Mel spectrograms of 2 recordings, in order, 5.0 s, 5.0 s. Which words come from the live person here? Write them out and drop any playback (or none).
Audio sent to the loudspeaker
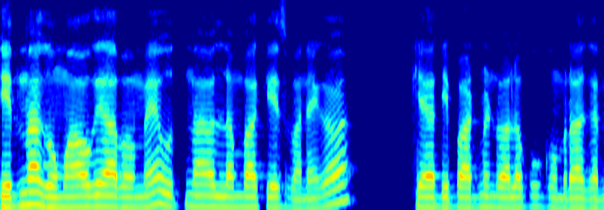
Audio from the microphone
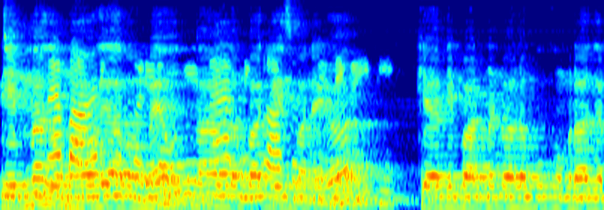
मैं बाहर क्यों खड़ी रहूंगी मैं अपनी क्लासेस लेने गई थी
